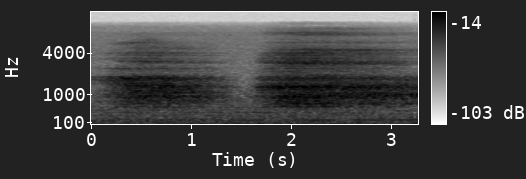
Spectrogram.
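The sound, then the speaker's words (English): Deep connected breathing, two long airy breaths flowing into each other with only a brief dip between them, steady and fairly loud with no talk over it. “Going into a connected breath.”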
